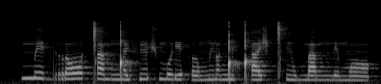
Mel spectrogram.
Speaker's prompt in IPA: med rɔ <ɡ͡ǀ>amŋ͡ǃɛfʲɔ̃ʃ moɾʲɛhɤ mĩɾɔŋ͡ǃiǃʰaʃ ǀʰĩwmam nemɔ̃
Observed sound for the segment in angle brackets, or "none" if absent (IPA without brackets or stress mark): ǀ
